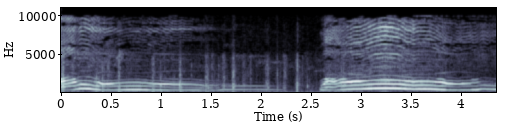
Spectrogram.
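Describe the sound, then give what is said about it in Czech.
A hunting dog lying on a road howls mournfully in two long, wavering wails separated by a brief pause with some clicks, fairly loud, with no talking. “Jak si tak vykračoval silnicí, uviděl loveckého psa, jak leží na cestě a žalostně vyje.”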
